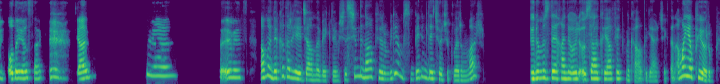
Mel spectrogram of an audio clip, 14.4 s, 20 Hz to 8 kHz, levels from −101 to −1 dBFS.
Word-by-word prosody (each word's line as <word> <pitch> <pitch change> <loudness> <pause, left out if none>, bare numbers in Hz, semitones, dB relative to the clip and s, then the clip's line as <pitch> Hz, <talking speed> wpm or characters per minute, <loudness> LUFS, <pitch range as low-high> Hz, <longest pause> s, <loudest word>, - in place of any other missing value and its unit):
O 215 - +4
da 235 - +9
yasak. 235 -1 +2 0.7
Yani 235 +5 +3 1.1
Ya. 325 -2 -4 1.0
Evet, 265 - +1 0.3
ama 270 +6 +1
ne 245 -3 +3
kadar 290 -1 -3
heyecanla 190 -6 +1
beklemişiz. 160 +4 -8
Şimdi 305 +1 -4
ne - - +1
yapıyorum 240 -7 -2
biliyor 390 - -2
musun? 230 -8 -12
Benim 255 0 -4
de 225 -1 +2
çocuklarım 170 -5 -6
var. 265 +9 -7 0.9
Günümüzde, 240 +2 +5
hani, 225 -2 +2
öyle 220 +1 +4
özel 225 +3 +3
kıyafet 220 0 -2
mi 170 - -8
kaldı 80 0 -10
gerçekten 185 +9 -13
ama 315 +9 +2
yapıyorum. 255 - +3
230 Hz, 125 wpm, -24 LUFS, 210-265 Hz, 1.1 s, da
